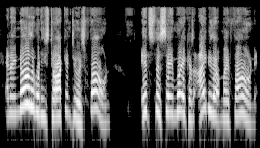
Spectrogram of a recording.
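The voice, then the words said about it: Fast speech, Southern drawl, Eastern dialect. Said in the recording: “I speak too fast ... this American accent that I have, which is a Southern drawl with an Eastern dialect”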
